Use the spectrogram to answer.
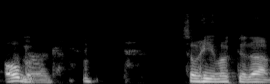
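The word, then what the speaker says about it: Åberg: A with the circle over the A, and he was like Auberg, and I was like, no, Oberg. So he looked it up and he's like, oh yeah, it's Oberg.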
